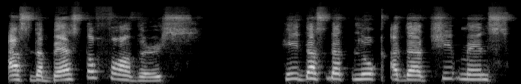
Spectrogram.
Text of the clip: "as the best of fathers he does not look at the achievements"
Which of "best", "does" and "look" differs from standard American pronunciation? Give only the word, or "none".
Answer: does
